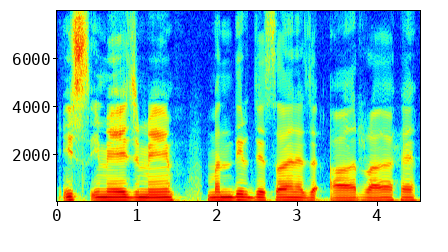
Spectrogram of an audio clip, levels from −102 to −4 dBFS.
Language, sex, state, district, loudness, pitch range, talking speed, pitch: Hindi, male, Punjab, Fazilka, -14 LUFS, 105-115 Hz, 65 wpm, 110 Hz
